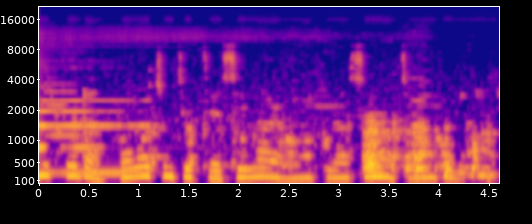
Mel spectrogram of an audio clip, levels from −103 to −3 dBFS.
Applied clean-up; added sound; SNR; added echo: classical method Wiener filter.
